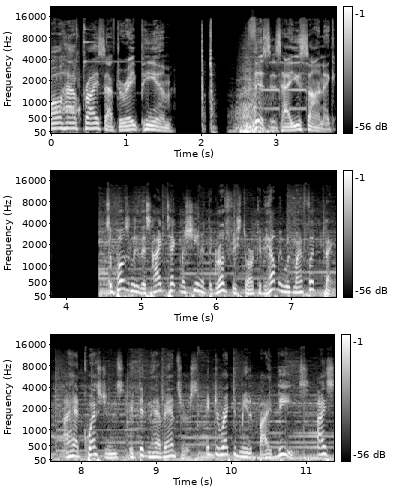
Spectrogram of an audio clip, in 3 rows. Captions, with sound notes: AFTER 8:00 P.M. -( clicks ) -( beeps )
